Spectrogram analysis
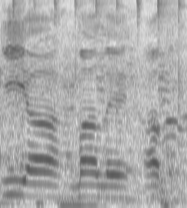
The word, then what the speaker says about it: Iamaleava: The correct way to pronounce my last name is I am a Lava.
